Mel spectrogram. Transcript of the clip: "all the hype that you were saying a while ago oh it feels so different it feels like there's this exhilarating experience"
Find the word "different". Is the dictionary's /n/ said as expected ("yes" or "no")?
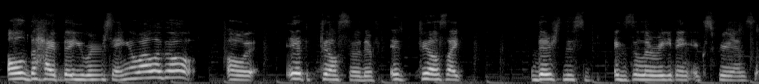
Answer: no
